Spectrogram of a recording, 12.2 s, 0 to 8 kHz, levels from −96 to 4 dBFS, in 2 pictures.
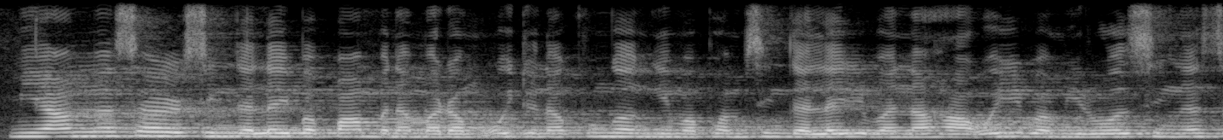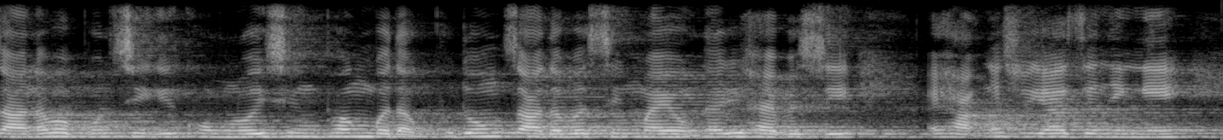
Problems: echo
